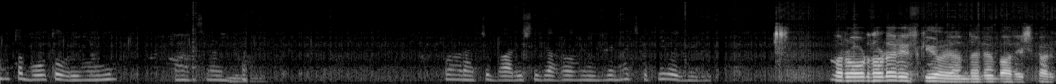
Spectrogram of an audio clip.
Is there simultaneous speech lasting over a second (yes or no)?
no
